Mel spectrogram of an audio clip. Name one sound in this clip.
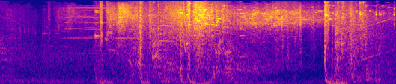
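Rapid gunfire rattles in a burst.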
